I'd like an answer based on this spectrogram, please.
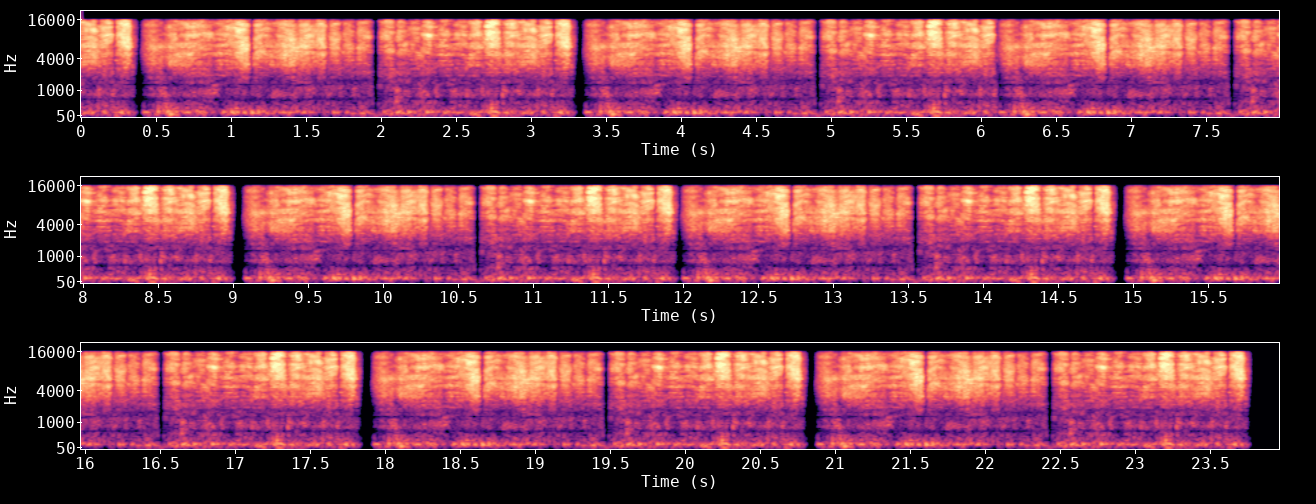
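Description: Steady scratchy rubbing, like a crayon or marker scribbling on paper, used as the colouring-in sound effect. It breaks off briefly every few seconds and stops suddenly at the very end.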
